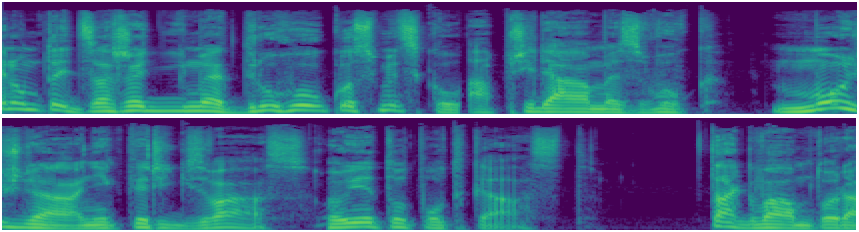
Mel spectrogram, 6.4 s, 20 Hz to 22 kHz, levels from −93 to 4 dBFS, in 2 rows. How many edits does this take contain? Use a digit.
4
